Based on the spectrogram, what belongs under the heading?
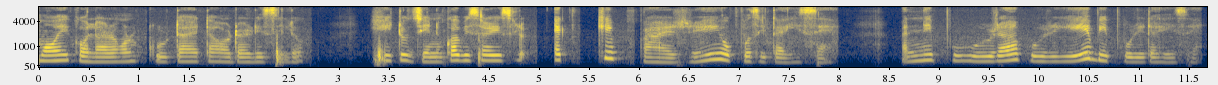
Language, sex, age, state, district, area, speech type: Assamese, female, 30-45, Assam, Sonitpur, rural, spontaneous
